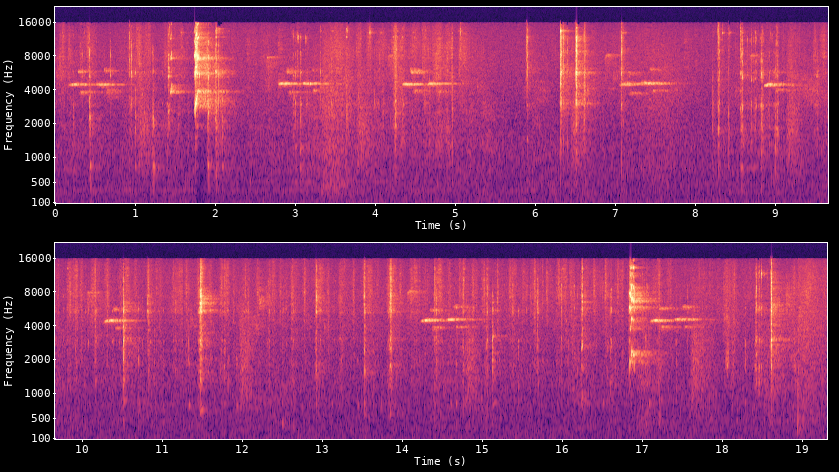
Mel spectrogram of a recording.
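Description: Spark plug socket and extension bar being turned by hand to thread a new spark plug into the cylinder head: a short, high squeak every second or two as the tool is turned and re-gripped, with scattered sharp clicks and taps of metal.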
